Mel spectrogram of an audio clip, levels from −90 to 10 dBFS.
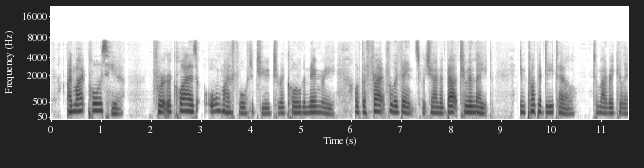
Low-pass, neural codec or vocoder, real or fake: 7.2 kHz; codec, 16 kHz in and 24 kHz out, 0.6 kbps, FireRedTTS-2 codec; fake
